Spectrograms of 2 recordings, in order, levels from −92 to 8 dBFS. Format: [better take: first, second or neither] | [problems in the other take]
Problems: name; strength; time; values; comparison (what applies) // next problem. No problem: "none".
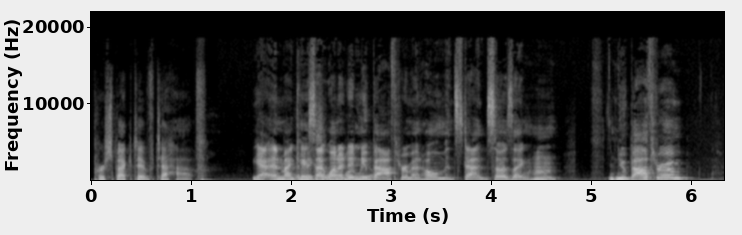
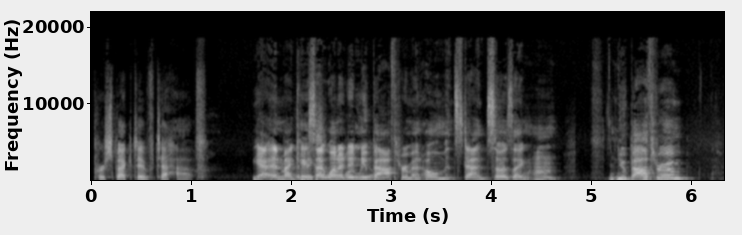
first | thin; somewhat; fading below 300 Hz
